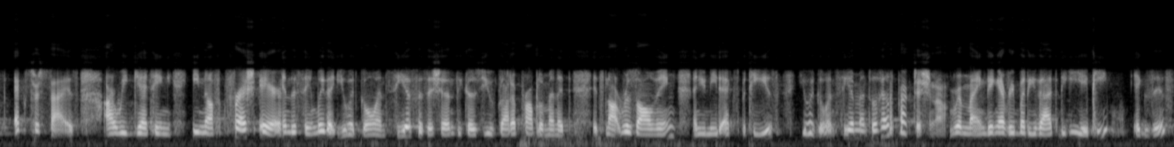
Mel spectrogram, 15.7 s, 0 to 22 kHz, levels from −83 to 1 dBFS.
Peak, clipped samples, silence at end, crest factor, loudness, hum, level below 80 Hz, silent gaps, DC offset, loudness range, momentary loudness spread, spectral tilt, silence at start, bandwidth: -2 dBFS; under 0.1%; 0 s; 22 dB; -23 LUFS; none; -62 dBFS; none; under 0.1%; 3 LU; 9 LU; -4.5 dB/octave; 0 s; 7.2 kHz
